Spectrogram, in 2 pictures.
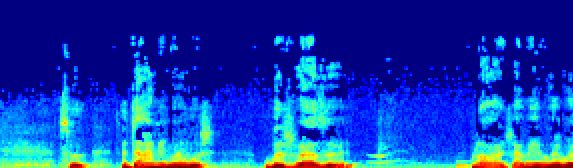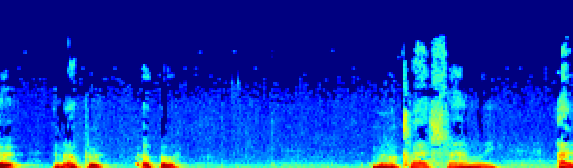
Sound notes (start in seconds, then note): none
